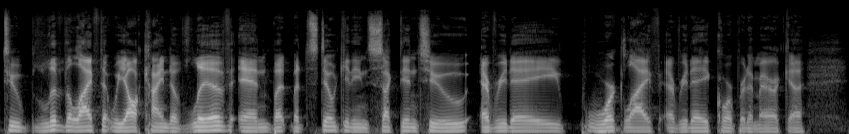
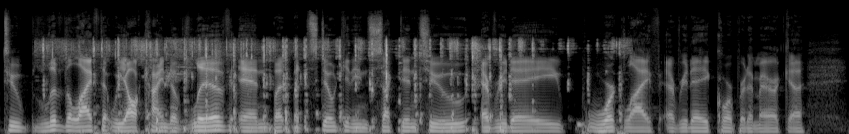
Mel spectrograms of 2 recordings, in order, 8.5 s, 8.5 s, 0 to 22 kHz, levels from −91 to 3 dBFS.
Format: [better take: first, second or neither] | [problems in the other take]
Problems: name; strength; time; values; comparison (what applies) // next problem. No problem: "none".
first | keyboard typing; loud; until 6 s; peak 4 dB above the speech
